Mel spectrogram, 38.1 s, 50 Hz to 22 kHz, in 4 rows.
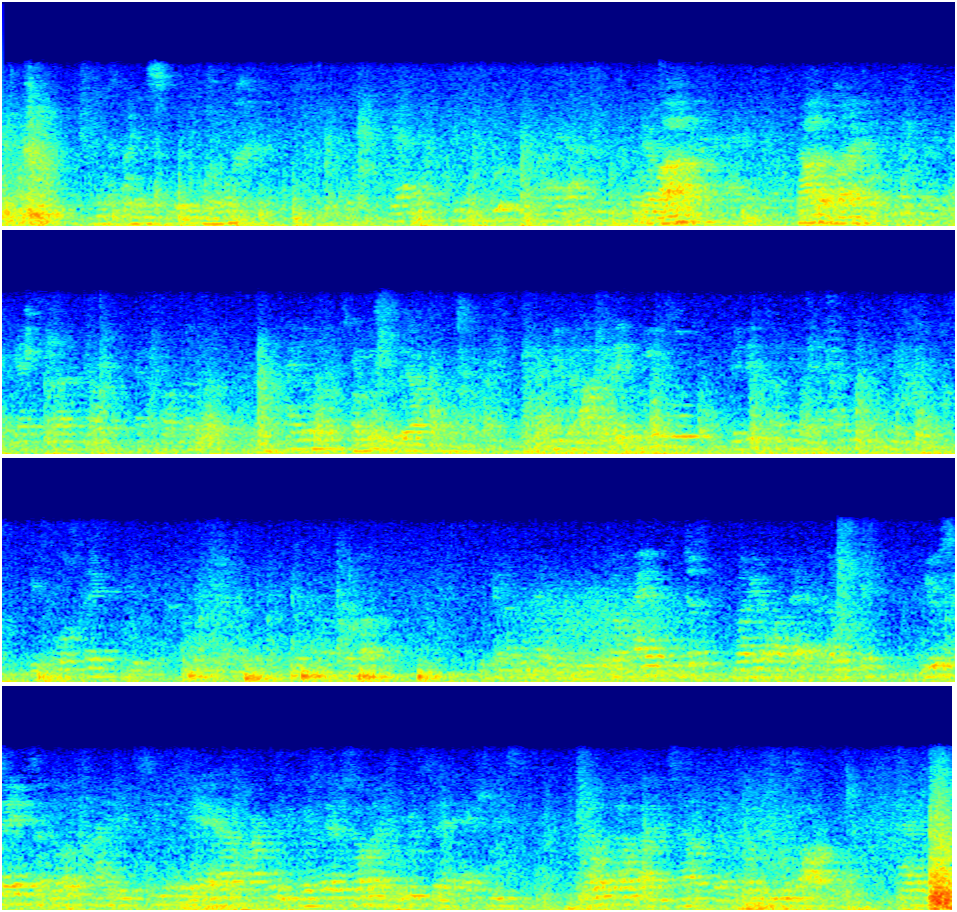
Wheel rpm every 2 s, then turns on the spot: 0, 0, 0, 0, 0, 0, 0, 0, 0, 0, 0, 0, 0, 0, 0, 0, 0, 0, 0.
none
